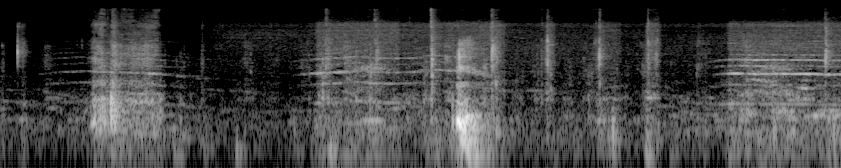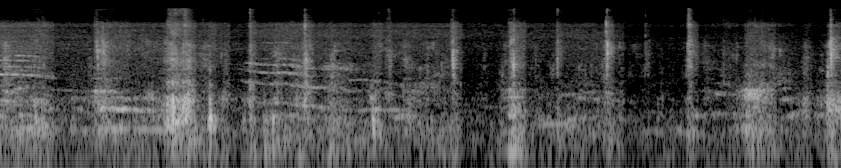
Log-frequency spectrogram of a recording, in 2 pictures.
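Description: A cat meowing about four times, with drawn-out, arching calls. Small clicks fall between them.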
